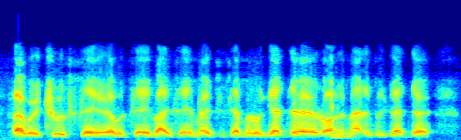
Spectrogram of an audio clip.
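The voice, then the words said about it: Weak voice, not fully recovered. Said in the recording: “My voice is a little, getting stronger every day, a little bit. Still not back to where it's supposed to be.”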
